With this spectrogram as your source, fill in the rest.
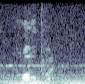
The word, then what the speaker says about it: Holguin: We do have a special guest, which I cannot pronounce his last name. I've tried. Heather? You haven't tried hard enough. Phoenix Holguin.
